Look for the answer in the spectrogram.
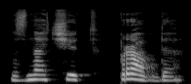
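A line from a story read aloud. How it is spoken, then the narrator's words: Faint, defeated voice. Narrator (Russian): угасшим голосом произнесла Кандалат-Биби и низко опустила голову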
